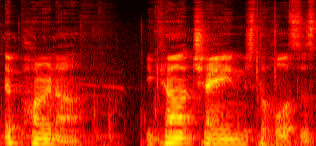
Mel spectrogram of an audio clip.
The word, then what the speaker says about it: Epona: It's probably actually technically supposed to be called Epona, since this is a Nintendo game and it is Japanese, and that's sort of how Japanese pronunciation works, is Epona.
